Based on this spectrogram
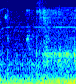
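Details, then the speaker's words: In-tank electric fuel pump on a car's restored tank, powered from a bench supply: faint steady hum with a light high whine and no stumbling, fuel flowing from the supply line, no leaks; the pump runs normally. "i get the light you can hear the pumps running i can hear fluid going and obviously the return is not doing anything right now and that's spitting out fuel so that's perfect"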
